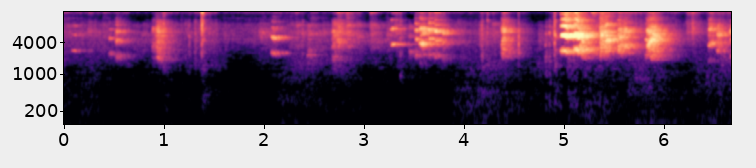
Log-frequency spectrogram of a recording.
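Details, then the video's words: Green opaline lovebirds chattering with sharp high chirps and scratchy squeaks, louder and denser toward the end, some notes overlapping as several birds call. "Green opline lovebirds"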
